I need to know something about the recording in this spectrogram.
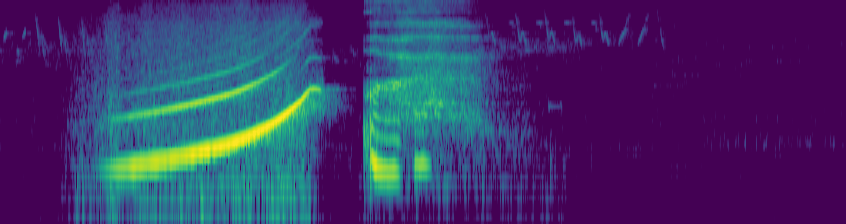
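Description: A girl's long breathy sigh rising steadily in pitch, followed by a short breath, with faint bird chirps in the background.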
